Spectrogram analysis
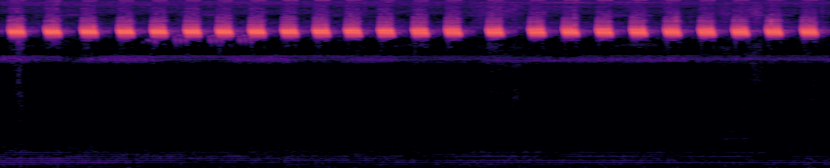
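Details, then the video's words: Cricket sound used as masteran material for teaching kacer birds: a steady run of sharp, high-pitched chirps, roughly four each second, regular throughout, with only a faint low hum beneath. "Ajari Kacer Mu Dengan Tonjolan Suara Jangkrik"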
